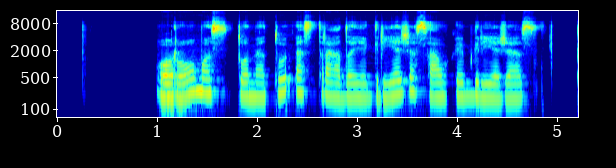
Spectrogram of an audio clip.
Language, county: Lithuanian, Vilnius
